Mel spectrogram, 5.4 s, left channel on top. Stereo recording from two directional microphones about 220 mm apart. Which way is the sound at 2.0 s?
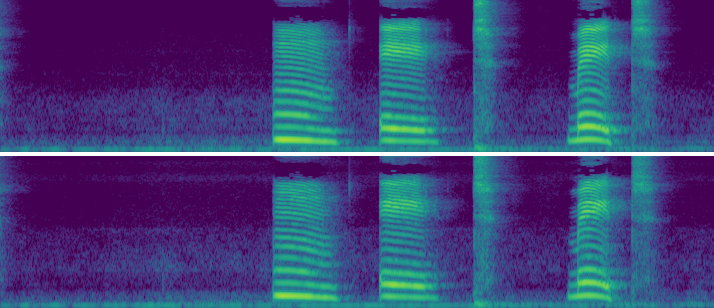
10° left (ahead or behind).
